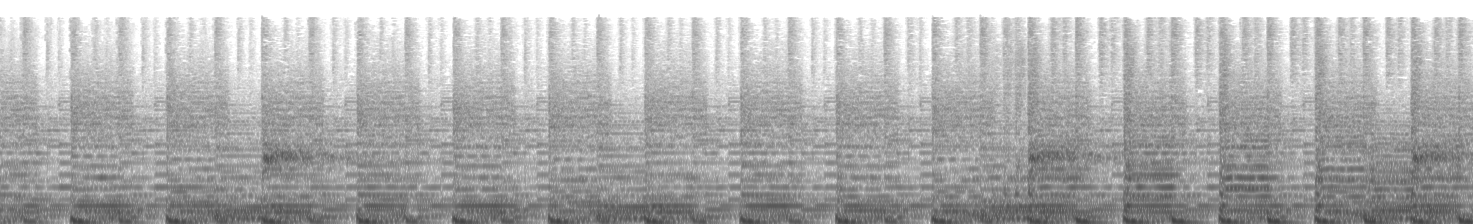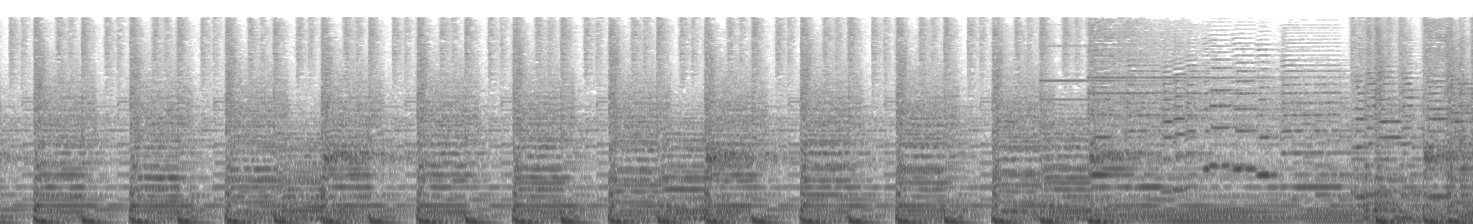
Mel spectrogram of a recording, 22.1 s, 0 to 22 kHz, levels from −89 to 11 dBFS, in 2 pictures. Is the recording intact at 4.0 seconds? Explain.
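Yes, the audio is intact at 4.0 seconds, with no dropout, click, distortion or other fault audible at that point.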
